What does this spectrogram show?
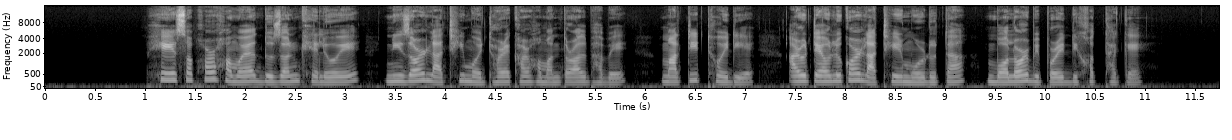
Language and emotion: Assamese, neutral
